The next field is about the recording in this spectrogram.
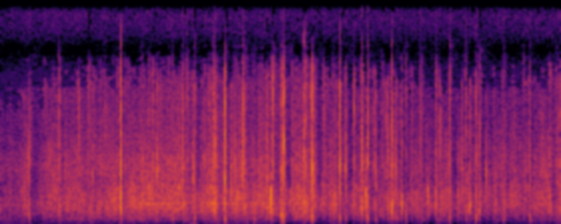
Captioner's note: audience applauding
